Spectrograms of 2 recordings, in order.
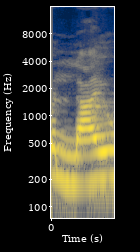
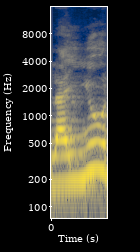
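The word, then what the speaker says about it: ਲਾਇਓ: लायो पाठ है जी। लायो, इनू लाइयो नहीं पढ़ना, कई इनू लइयो पाठ प्रोनाउंस करते, लइयो नहीं आ, लायो।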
